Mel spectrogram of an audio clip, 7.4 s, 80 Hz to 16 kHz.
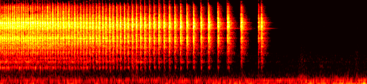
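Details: Bontrager Aeolus Pro 3V wheel with DT Swiss freehub internals on a 2022 Trek Domane SLR7: crisp, even ratchet clicks start fast and slow steadily to a stop as the wheel coasts down; healthy freehub.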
